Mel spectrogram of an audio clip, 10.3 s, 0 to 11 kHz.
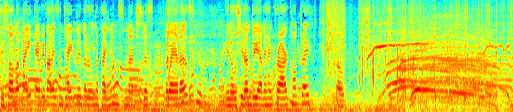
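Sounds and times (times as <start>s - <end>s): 
speech: 0.0s - 7.0s, 7.8s - 8.8s
onlooking crowd cheering and whooping: 7.2s - 10.2s.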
